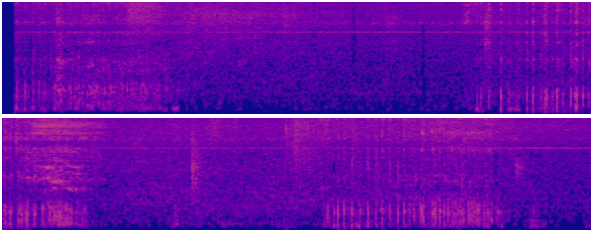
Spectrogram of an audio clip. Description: Our pugly dog snoring on her back.^_^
